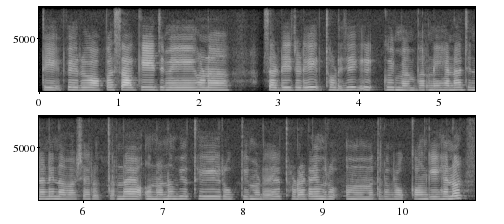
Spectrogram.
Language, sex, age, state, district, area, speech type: Punjabi, female, 18-30, Punjab, Shaheed Bhagat Singh Nagar, rural, spontaneous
